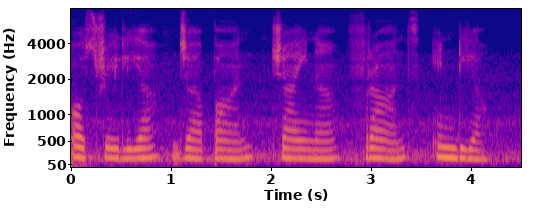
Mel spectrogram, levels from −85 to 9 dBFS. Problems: constant background noise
